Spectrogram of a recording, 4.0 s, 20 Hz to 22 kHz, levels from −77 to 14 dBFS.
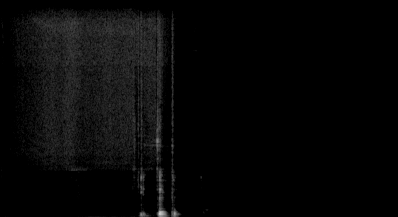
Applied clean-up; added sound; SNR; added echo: neural mask model DeepFilterNet 3.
